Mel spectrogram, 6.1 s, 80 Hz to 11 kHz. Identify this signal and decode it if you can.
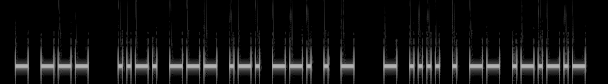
Morse code, heard as a keyed tone, about 28 wpm, 700 Hz. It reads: TO FORGET THEM.
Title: Sentences from Top 1200 Words 28wpm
